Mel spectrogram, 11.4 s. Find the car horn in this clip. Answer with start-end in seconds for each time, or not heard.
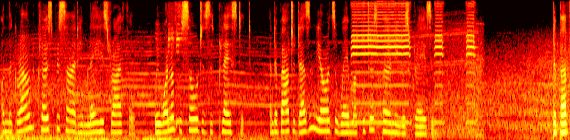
3.1-3.9, 7.0-9.6.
